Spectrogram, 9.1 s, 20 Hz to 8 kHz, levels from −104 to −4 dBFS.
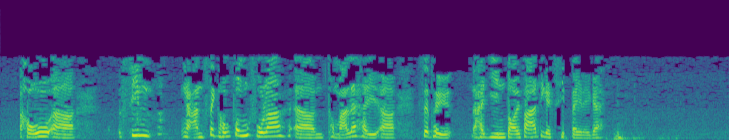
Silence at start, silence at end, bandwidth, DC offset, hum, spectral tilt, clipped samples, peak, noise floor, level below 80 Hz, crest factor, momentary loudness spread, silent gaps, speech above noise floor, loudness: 0.25 s; 1.35 s; 5 kHz; under 0.1%; none; -10 dB/octave; under 0.1%; -4 dBFS; -50 dBFS; -62 dBFS; 18 dB; 12 LU; none; 31 dB; -19 LUFS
